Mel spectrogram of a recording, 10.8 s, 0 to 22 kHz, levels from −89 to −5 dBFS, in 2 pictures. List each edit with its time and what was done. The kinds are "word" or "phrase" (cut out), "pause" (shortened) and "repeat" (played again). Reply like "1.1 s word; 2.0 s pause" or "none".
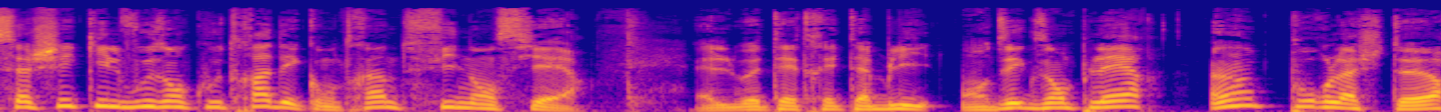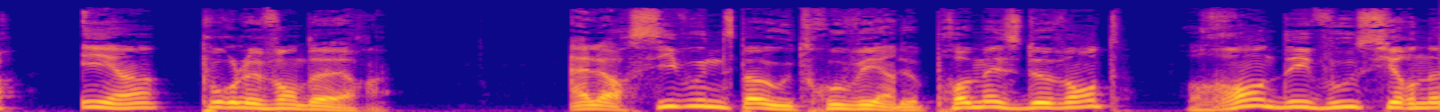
3.8 s word; 8.2 s word; 8.8 s word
